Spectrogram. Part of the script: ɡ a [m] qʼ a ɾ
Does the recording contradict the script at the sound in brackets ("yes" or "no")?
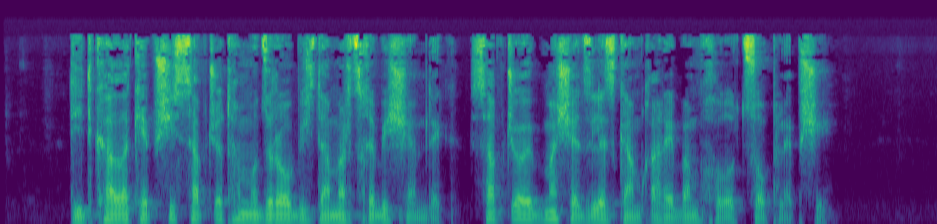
no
